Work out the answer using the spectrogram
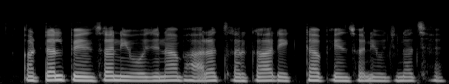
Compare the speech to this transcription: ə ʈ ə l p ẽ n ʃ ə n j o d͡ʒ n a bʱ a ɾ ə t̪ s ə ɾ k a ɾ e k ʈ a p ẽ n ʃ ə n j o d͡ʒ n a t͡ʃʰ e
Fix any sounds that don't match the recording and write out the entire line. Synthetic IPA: ə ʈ ə l p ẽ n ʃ ə n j o d͡ʒ n a bʱ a ɾ ə t̪ s ə ɾ k a ɾ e k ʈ a p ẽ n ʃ ə n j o d͡ʒ n a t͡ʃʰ e

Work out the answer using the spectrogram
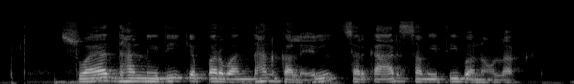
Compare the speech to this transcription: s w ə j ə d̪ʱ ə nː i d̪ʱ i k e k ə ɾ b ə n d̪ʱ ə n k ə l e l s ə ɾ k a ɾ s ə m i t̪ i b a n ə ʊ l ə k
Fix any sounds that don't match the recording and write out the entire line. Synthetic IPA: s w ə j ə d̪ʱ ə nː i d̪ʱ i k e p ə ɾ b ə n d̪ʱ ə n k ə l e l s ə ɾ k a ɾ s ə m i t̪ i b ə n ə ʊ l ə k

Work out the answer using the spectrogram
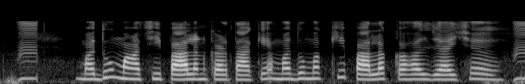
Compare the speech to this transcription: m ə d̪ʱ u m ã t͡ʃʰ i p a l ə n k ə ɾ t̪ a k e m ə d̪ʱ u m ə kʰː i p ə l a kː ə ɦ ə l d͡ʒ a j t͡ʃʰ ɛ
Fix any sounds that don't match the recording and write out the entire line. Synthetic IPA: m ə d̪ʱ u m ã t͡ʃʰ i p a l ə n k ə ɾ t̪ a k e m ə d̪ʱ u m ə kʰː i p a l ə kː ə ɦ ə l d͡ʒ a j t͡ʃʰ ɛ

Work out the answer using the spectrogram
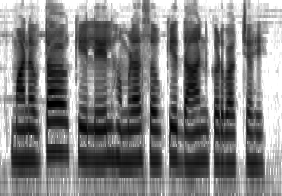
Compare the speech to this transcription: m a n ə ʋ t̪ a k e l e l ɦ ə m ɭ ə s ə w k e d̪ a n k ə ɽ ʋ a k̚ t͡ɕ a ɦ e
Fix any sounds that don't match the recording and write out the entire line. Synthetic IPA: m a n ə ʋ t̪ a k e l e l ɦ ə m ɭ a s ə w k e d̪ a n k ə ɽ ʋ a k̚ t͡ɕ a ɦ e

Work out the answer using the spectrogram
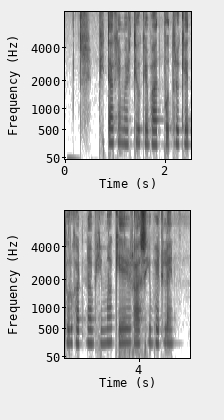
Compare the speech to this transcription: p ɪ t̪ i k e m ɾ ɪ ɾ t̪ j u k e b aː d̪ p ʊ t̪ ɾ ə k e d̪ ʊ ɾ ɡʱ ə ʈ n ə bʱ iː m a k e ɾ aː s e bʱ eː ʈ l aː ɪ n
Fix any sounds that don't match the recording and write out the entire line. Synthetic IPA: p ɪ t̪ a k e m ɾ ɪ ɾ t̪ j u k e b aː d̪ p ʊ t̪ ɾ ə k e d̪ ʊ ɾ ɡʱ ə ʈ n a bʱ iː m a k e ɾ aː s i bʱ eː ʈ l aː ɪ n

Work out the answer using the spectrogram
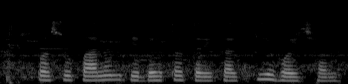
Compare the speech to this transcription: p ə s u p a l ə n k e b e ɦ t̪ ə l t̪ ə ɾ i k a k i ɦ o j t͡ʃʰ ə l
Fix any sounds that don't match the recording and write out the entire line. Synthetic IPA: p ə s u p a l ə n k e b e ɦ t̪ ə ɾ t̪ ə ɾ i k a k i ɦ o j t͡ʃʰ ə l

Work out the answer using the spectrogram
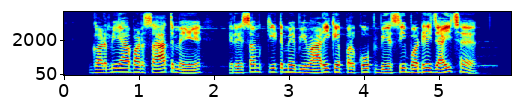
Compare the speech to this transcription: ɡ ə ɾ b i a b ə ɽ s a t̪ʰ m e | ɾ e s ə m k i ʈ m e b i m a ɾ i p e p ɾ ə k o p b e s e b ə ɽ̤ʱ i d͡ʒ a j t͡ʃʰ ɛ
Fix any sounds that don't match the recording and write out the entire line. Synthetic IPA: ɡ ə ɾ m i a b ə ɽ s a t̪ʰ m e | ɾ e s ə m k i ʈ m e b i m a ɾ i k e p ɾ ə k o p b e s i b ə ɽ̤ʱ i d͡ʒ a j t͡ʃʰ ɛ

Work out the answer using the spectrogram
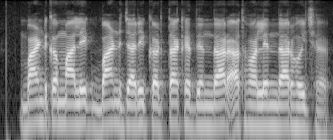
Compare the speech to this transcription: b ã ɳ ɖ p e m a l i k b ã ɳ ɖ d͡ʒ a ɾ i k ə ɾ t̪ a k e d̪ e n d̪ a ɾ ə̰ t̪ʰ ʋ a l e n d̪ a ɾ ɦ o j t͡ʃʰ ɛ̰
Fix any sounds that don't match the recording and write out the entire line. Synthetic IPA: b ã ɳ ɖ k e m a l i k b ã ɳ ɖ d͡ʒ a ɾ i k ə ɾ t̪ a k e d̪ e n d̪ a ɾ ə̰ t̪ʰ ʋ a l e n d̪ a ɾ ɦ o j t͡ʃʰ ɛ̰

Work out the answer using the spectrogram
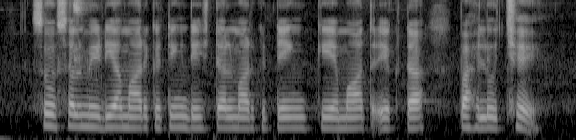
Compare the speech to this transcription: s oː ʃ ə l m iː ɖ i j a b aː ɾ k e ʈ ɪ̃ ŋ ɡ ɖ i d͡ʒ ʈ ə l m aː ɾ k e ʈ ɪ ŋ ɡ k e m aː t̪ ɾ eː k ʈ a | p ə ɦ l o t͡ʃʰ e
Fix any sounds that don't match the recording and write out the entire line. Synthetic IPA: s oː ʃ ə l m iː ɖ i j a m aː ɾ k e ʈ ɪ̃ ŋ ɡ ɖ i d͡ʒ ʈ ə l m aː ɾ k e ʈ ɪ ŋ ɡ k e m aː t̪ ɾ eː k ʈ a | p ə ɦ l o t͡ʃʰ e

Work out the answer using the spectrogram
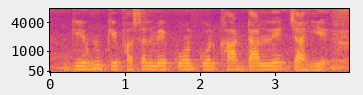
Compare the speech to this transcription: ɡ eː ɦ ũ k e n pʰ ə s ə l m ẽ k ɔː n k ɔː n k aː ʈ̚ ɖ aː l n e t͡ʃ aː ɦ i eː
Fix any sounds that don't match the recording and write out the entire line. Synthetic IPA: ɡ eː ɦ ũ k e pʰ ə s ə l m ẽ k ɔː n k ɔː n kʰ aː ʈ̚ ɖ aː l n e t͡ʃ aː ɦ i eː

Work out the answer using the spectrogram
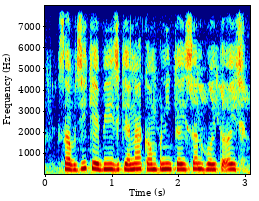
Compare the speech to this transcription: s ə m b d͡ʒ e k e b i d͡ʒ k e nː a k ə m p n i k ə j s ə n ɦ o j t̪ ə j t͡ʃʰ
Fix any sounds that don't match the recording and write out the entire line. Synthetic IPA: s ə b d͡ʒ i k e b i d͡ʒ k e n a k ə m p n i k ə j s ə n ɦ o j t̪ ə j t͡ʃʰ

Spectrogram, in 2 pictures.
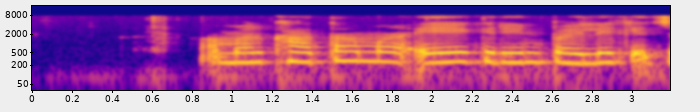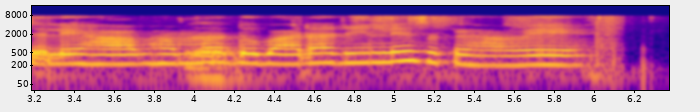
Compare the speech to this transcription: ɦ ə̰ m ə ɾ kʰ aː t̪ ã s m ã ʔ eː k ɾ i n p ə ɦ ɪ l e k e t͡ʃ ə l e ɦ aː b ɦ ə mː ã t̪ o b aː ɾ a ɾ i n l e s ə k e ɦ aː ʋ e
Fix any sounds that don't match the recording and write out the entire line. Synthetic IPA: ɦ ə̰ m ə ɾ kʰ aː t̪ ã m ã ʔ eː k ɾ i n p ə ɦ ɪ l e k e t͡ʃ ə l e ɦ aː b ɦ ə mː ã d̪ o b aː ɾ a ɾ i n l e s ə k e ɦ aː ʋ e

